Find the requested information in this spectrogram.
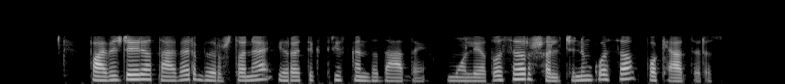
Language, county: Lithuanian, Marijampolė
